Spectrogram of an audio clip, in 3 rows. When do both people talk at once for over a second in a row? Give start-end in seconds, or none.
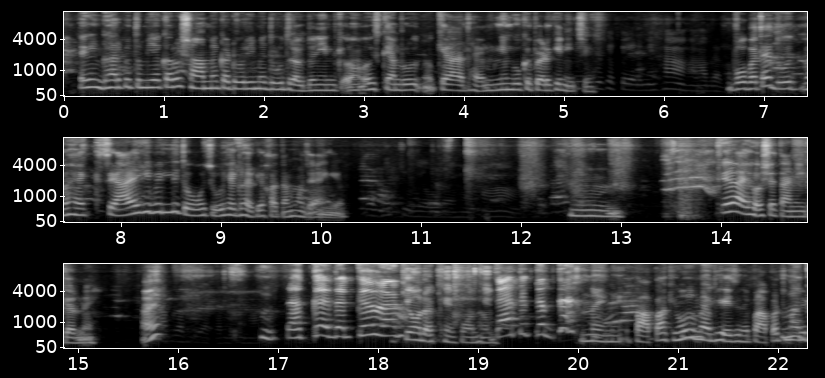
none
